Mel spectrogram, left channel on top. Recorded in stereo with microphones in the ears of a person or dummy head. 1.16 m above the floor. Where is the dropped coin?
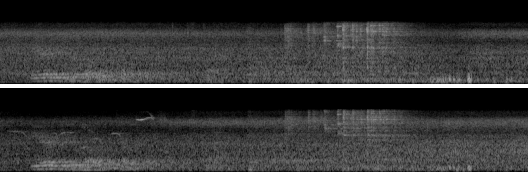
55° left (ahead or behind), 0.7 m.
